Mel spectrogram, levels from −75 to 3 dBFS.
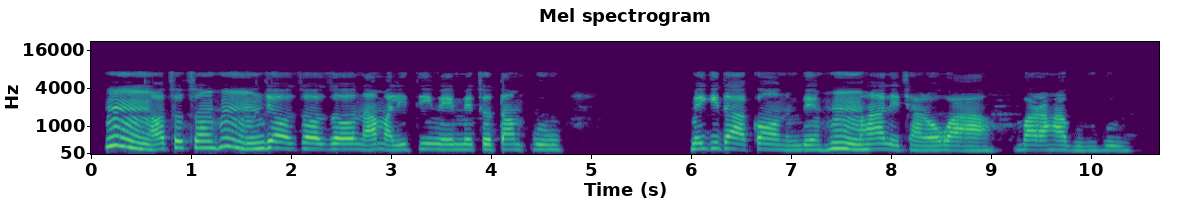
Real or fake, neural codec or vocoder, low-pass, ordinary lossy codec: fake; vocoder, 24 kHz, 100 mel bands, Vocos; 7.2 kHz; none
